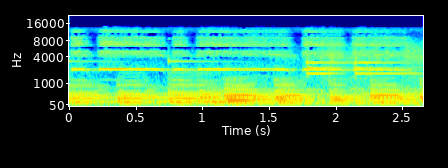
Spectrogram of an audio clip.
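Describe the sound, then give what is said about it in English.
A trolley's new whistle sounds brightly and steadily in a few clear high tones, stepping up in pitch partway through, over soft background music with no talking. “I'm anxious to see the trolley today because it has its new whistle.”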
